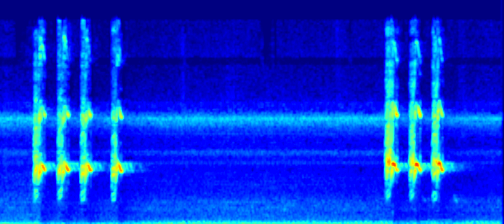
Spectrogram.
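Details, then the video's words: Sunbird sound used as therapy to get a bird singing: four sharp, very high chirps in quick succession, a pause, then three more, over a steady thin high-pitched whine. "suara terapi kolibri supaya gacor"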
